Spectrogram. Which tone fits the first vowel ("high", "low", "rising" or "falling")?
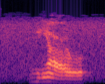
high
